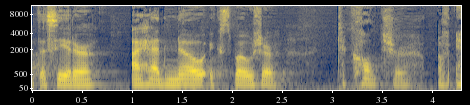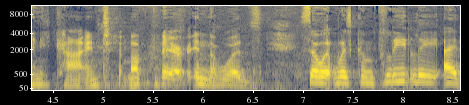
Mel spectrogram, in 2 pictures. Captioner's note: laughs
